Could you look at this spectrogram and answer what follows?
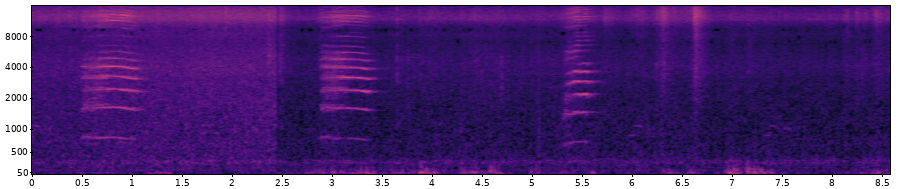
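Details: Red-tailed black cockatoo in Australia, feeding on beach almond (Terminalia catappa) seeds, giving three harsh, grating, rolling calls spaced about two and a half seconds apart over steady low rumbling background noise.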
